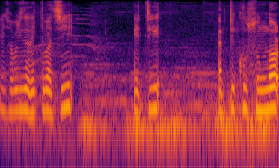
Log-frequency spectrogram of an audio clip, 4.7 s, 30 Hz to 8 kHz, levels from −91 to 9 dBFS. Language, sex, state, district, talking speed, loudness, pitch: Bengali, female, West Bengal, Purulia, 115 wpm, -20 LUFS, 130 Hz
